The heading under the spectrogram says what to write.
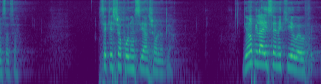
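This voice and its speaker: Halting high-voiced Haitian man teaching. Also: darkish tone. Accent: Haitian Creole. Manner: repetitive, halting, many restarts. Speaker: language tips presenter. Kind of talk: informal spoken lesson.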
